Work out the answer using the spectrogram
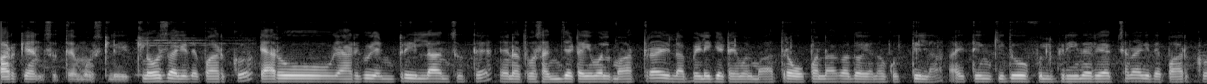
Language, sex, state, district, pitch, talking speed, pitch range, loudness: Kannada, male, Karnataka, Mysore, 130 Hz, 170 wpm, 125-135 Hz, -21 LUFS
